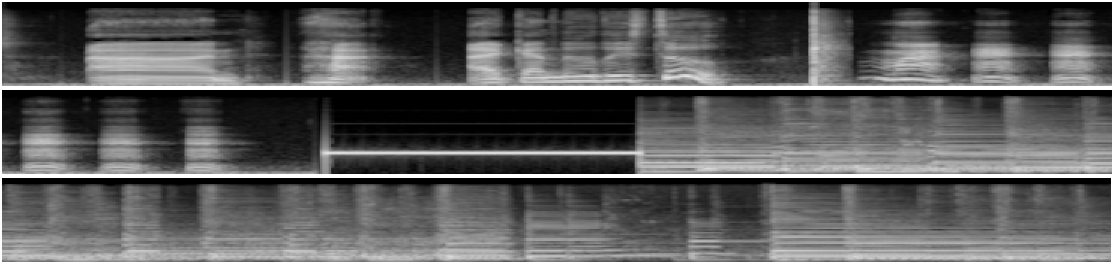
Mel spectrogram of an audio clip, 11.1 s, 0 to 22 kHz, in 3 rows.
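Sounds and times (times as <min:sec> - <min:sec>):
person laughing: 0:02.8 - 0:04.6
test-card beep tone: 0:04.8 - 0:05.8.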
